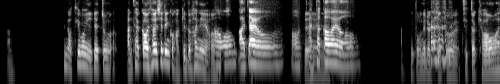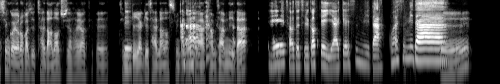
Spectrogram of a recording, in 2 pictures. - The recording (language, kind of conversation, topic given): Korean, podcast, 아이들의 화면 시간을 어떻게 관리하시나요?
- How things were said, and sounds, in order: laughing while speaking: "하네요"; laugh; laugh; other background noise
